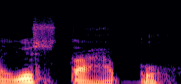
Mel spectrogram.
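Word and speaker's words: يُستحَبّ: Yang betul itu Pak Dul bacanya wa innama yustahabu.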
